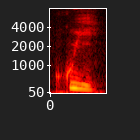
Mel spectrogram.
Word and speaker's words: cuy: kui, this is spelled as CUY, but then the pronunciation is Kui.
